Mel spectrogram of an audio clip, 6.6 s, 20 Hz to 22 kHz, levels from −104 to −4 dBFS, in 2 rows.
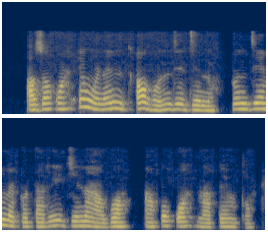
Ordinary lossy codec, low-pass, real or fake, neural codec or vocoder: none; none; fake; codec, 16 kHz, 8 kbps, FreqCodec, smaller model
